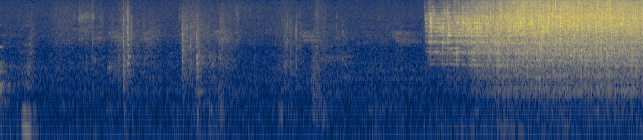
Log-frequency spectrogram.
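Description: Dried anchovies, Palakkad-style unakka netholi, drop into hot oil and burst into a loud, steady sizzle of frying that continues to the end, after a few seconds of quiet kitchen clatter.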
